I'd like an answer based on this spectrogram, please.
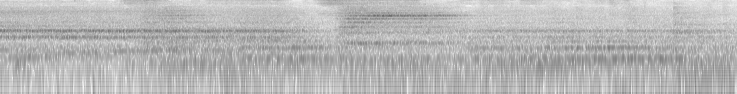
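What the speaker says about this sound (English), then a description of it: "So there goes the SkyTrain. Heading on out." A Vancouver SkyTrain pulls away from Waterfront Station, its loud steady rumble joined by high squealing wheel tones that rise and shift as the cars roll out, with no talk over it.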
